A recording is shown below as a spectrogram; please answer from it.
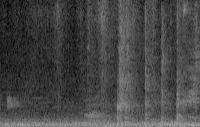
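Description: Black poodle puppy moving about on a hard floor beside its kneeling handler: a few light clicks in the second half and a brief faint high squeak at the start.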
